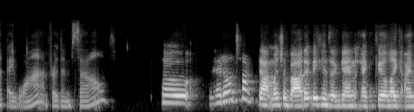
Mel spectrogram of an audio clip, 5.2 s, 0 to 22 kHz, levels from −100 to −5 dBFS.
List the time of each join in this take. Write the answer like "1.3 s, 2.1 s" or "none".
2.7 s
